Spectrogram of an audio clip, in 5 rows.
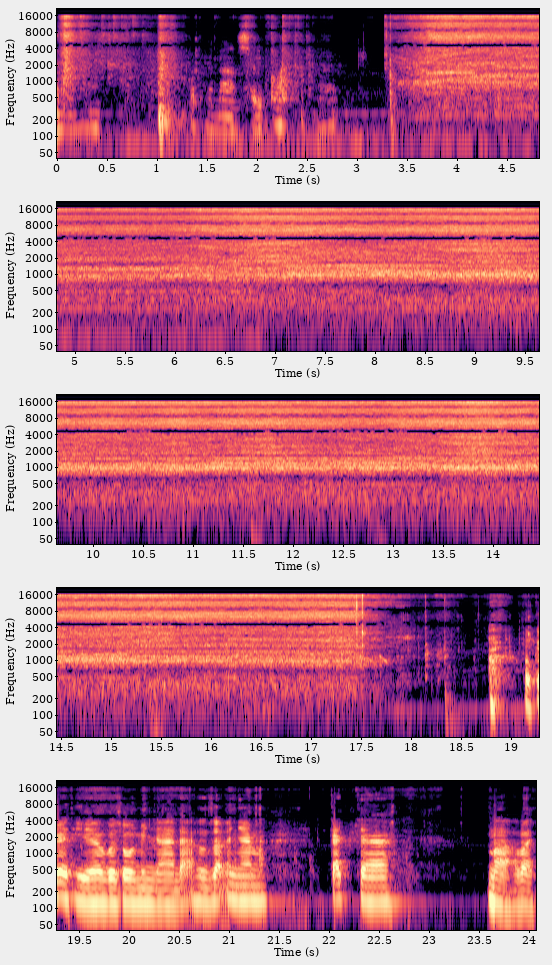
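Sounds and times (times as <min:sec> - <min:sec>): hot-air dryer blowing: 0:03.3 - 0:18.1.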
